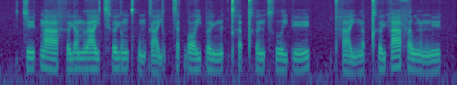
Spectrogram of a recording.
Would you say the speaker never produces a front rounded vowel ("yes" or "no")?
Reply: no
